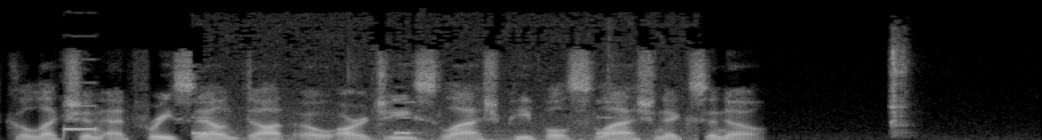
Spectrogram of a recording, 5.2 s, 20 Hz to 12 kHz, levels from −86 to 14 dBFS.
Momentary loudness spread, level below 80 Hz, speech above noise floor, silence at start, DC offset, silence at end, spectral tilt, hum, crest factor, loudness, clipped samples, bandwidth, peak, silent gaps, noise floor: 11 LU; -44 dBFS; 44 dB; 0 s; 0.8%; 0 s; -4.5 dB/octave; none; 20 dB; -23 LUFS; under 0.1%; 11.5 kHz; -4 dBFS; none; -67 dBFS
